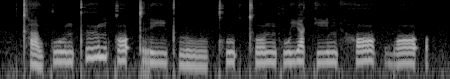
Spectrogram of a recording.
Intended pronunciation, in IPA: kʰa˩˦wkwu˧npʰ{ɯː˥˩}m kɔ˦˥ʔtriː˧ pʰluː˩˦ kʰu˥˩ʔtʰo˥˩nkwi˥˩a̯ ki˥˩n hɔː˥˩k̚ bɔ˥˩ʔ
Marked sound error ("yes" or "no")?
no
